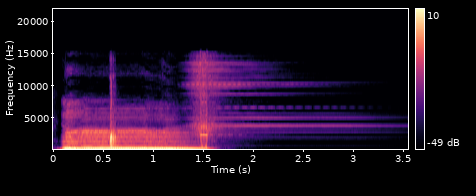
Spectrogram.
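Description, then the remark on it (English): A telephone ringtone plays a short, stepping melodic phrase of bright, bell-like tones for about a second and a half, then rings out and fades slowly. No one speaks. “It's your telephone.”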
